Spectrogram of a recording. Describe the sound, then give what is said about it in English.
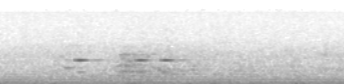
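A payment card reader gives a few short electronic tones near the start as a phone is held near it for a transaction, a brief pitched beep followed by two quick ones, over a steady low hum; no one speaks. “So it beeped.”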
